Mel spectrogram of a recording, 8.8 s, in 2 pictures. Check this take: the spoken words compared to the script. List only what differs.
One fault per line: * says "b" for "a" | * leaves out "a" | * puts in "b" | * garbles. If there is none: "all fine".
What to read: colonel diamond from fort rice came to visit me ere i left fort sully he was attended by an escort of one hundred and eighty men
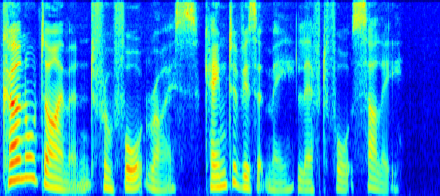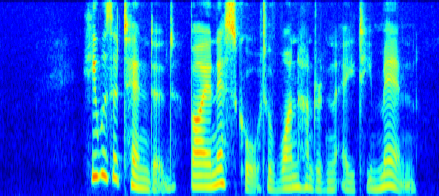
* leaves out "ere i"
